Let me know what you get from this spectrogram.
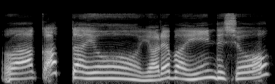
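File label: OPERATION BEGIN, Japanese, Voice; GF Alarm; M249SAW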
